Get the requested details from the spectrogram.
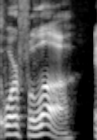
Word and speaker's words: Orfalea: In fact, if you had pronounced my name correctly, yes, which is Orfala, and anybody had typed that in, they wouldn't be able to find me.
